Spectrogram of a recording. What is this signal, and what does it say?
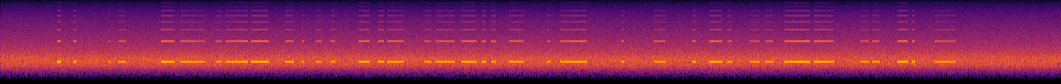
Beeps of irregular length, with radio static, fading and a narrow filter. There is no code.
